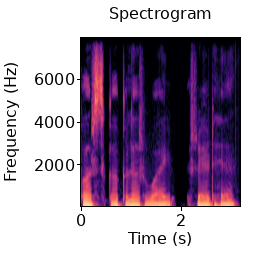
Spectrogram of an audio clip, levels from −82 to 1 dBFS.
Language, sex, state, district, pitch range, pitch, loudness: Hindi, male, Jharkhand, Ranchi, 125-145 Hz, 130 Hz, -17 LUFS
